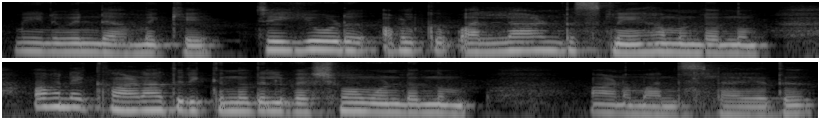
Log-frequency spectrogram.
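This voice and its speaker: A woman narrating an audio story in a calm, low-key way. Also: moderate pace, slight background noise.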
